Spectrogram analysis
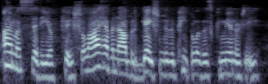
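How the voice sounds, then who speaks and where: An actress playing an earnest, troubled woman pleading with her gangster lover in a 1940s radio drama, breathy. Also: lowish voice, expressive, racing, fairly bright tone, rough recording. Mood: earnest, distressed. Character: earnest, troubled female city official, racketeer's sweetheart.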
